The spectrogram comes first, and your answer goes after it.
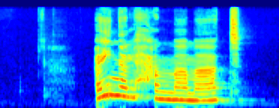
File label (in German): wo toiletten, Arabisch; Interkultur; LearningApp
